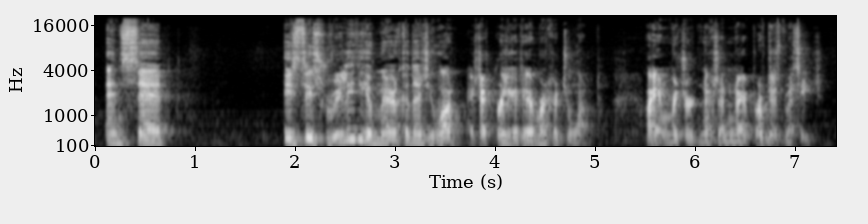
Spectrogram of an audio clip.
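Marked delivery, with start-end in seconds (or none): 3.7-5.1 rapid, lower Nixon voice; Richard Nixon impression. Mocking Nixon's ad for viewers, rapid Nixon voice. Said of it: "that's literally how he talked". 5.5-7.3 rapid, lower ad sign-off as Nixon; a quick mock Nixon approval line; Richard Nixon impression. Parodying Nixon's ad tag, rapid Nixon voice. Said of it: "that's literally how he talked".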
